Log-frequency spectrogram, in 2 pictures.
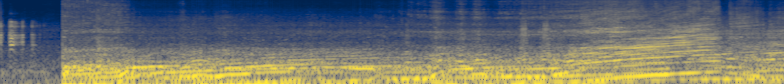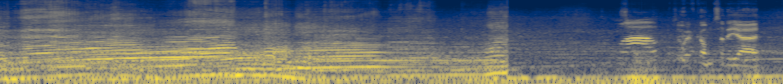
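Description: Race cars on the Dixie Speedway dirt track roar past, engines revving and rising and falling as they circle, loud and sustained, with people talking over the din.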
